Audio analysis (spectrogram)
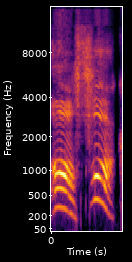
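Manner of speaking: crying out in pain, voice breaking; half-sobbed curse after the fall. Retold or imitated. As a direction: groan the curse like it really hurts. Just woke up bleeding.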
